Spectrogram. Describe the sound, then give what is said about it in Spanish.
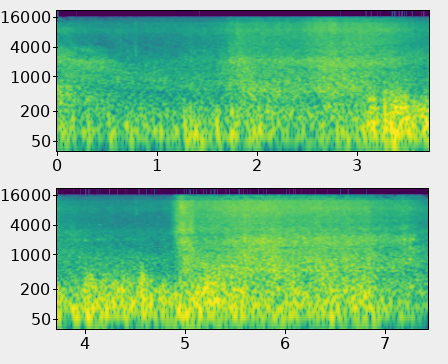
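Ocean waves crash and wash onto the shore in steady, rolling surges, loud, with gusty wind buffeting the microphone throughout. No one speaks. “Escucha el Mar”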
